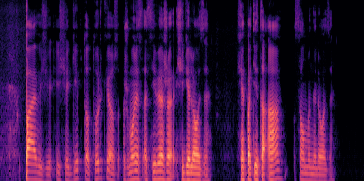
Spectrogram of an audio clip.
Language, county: Lithuanian, Kaunas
